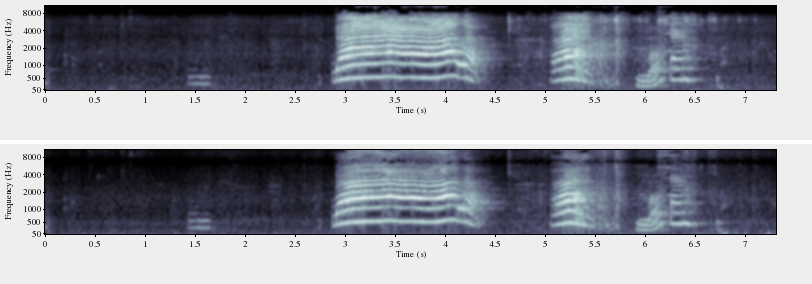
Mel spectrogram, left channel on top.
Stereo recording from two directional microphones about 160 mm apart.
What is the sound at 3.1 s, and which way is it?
Baby cry, 40° right (ahead or behind).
